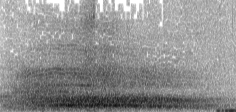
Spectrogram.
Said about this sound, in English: Well, don't yell before you know what it is. Maybe you will not like it. But now you have all shouted in joy, now you have to do it.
